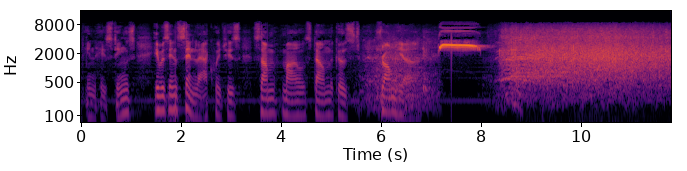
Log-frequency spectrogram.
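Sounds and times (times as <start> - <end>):
speech: 0.1 - 7.1
laughter: 5.6 - 7.2, 8.3 - 11.7
game-show timer whistle blast: 7.2 - 8.3
warm applause: 8.3 - 11.7.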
